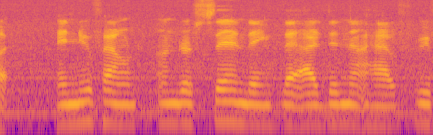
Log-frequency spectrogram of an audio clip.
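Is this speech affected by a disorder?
Yes: brain injury (brain shearing); tracheostomy.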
